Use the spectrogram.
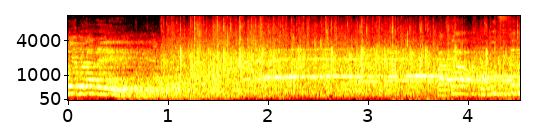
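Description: Loud, sustained applause from an audience at a 2015 country music event in Pardubice greets a country dance group, starting abruptly and holding dense and even to the end.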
